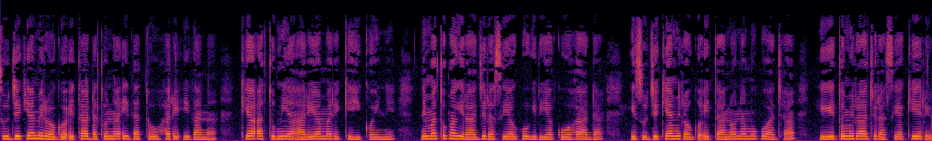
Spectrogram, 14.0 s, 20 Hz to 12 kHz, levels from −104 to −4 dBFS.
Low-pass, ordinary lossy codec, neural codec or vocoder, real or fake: 10.8 kHz; MP3, 48 kbps; none; real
